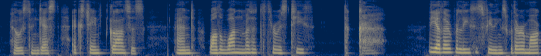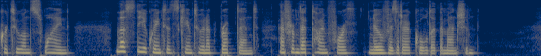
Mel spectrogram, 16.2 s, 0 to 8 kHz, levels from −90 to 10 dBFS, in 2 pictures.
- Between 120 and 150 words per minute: No, average, 170 wpm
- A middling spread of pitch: No, narrow, 2.1 semitones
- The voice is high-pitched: No, medium, 175 Hz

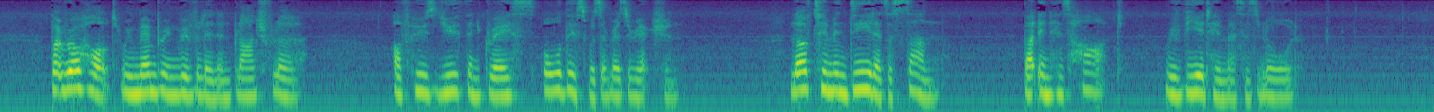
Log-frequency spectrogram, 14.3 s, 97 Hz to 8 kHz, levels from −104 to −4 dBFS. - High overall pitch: Yes, high, 195 Hz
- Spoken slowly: Yes, slow, 130 wpm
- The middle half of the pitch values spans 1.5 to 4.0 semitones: Yes, average, 2.9 semitones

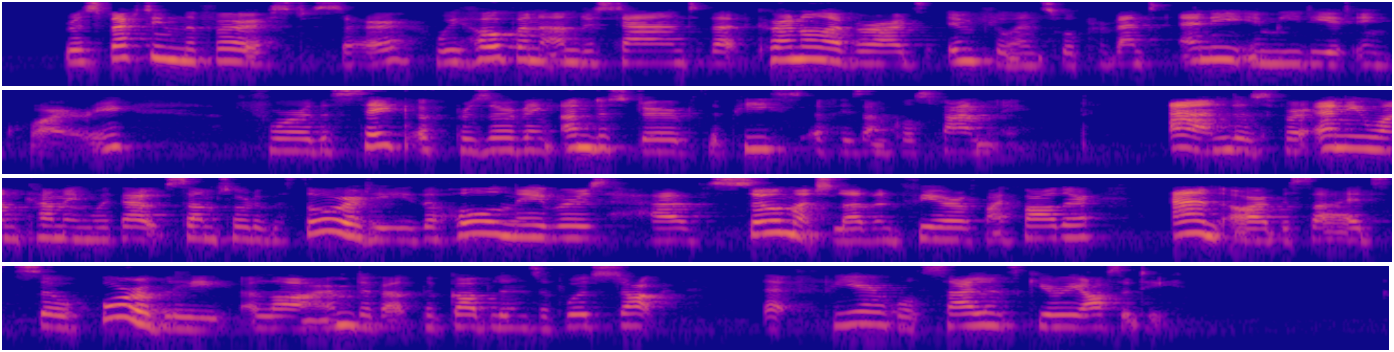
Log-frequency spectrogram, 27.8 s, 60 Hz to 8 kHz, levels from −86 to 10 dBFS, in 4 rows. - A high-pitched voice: Yes, high, 240 Hz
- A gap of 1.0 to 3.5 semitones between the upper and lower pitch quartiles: Yes, average, 3.0 semitones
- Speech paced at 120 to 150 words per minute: Yes, average, 145 wpm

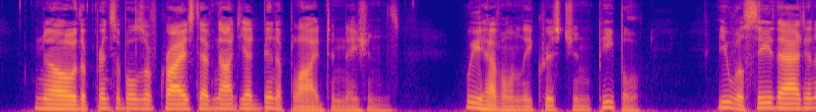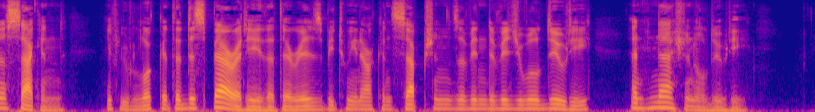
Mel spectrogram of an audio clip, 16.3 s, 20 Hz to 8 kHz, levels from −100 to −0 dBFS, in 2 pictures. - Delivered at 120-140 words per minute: No, average, 155 wpm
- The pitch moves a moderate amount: No, wide, 5.9 semitones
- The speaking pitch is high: No, low, 115 Hz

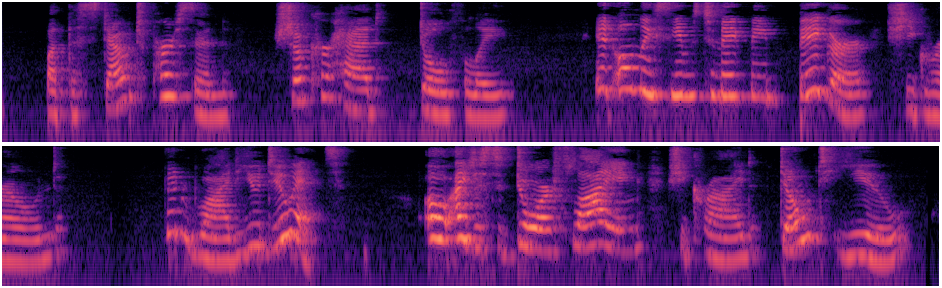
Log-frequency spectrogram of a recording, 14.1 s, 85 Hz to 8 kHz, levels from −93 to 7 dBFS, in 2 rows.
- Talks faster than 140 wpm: No, slow, 135 wpm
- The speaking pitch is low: No, very high, 280 Hz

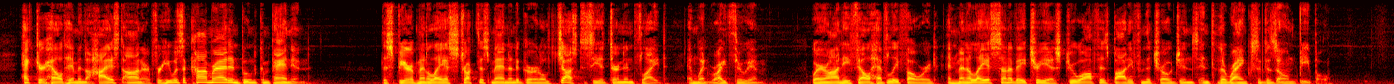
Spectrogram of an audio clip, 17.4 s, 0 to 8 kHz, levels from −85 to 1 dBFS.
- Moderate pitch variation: Yes, average, 4.5 semitones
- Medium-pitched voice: No, low, 115 Hz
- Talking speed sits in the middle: No, fast, 210 wpm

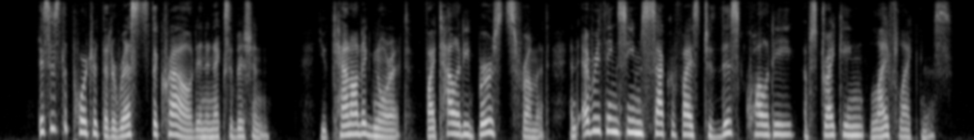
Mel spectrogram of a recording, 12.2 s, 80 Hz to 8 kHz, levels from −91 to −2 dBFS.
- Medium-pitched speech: No, high, 195 Hz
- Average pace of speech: Yes, average, 145 wpm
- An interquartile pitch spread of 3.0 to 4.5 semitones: No, average, 4.9 semitones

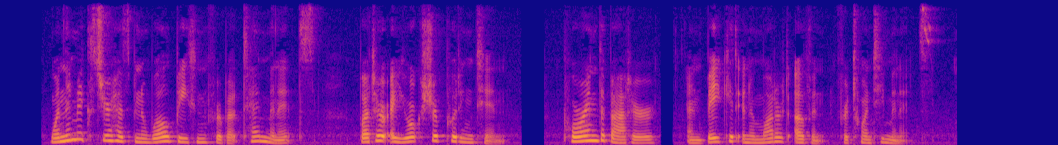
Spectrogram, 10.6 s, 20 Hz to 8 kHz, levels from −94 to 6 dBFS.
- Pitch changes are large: Yes, wide, 5.9 semitones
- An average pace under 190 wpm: Yes, average, 170 wpm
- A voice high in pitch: Yes, high, 215 Hz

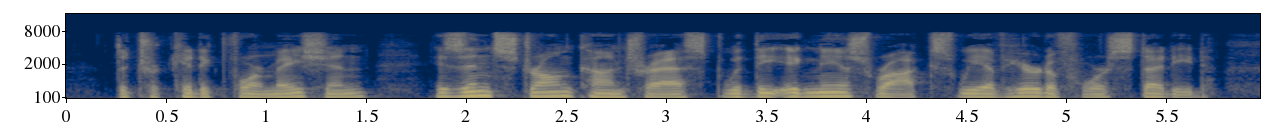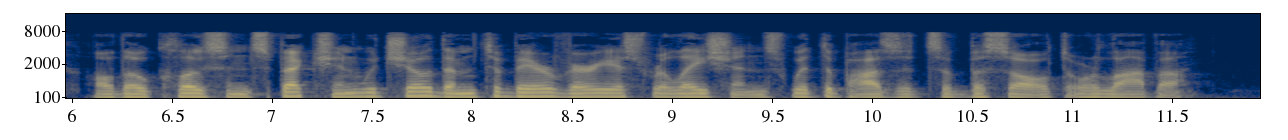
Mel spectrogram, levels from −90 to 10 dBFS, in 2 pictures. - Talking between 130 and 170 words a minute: Yes, average, 160 wpm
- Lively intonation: No, average, 3.5 semitones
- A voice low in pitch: Yes, low, 115 Hz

